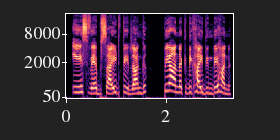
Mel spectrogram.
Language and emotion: Punjabi, disgusted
